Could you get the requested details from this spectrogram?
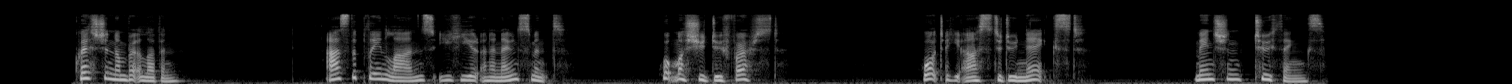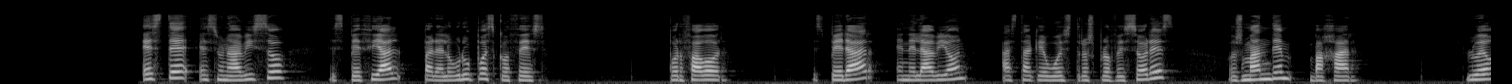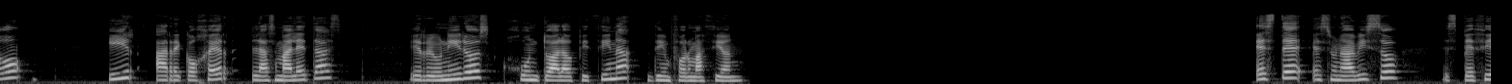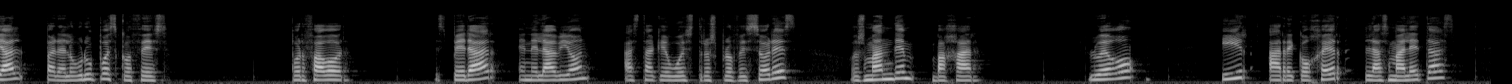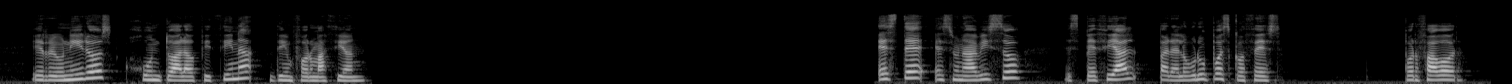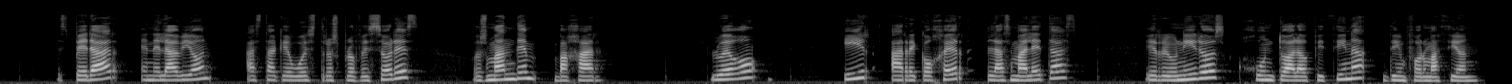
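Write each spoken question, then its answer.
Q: What must you do first?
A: Wait on the plane until your teachers tell you to get off

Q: What are you asked to do next?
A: Collect your suitcases and meet beside the information office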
